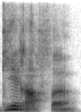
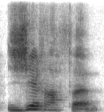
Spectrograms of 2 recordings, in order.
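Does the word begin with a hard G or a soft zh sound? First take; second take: hard G; soft zh. First: The word begins with a hard G sound. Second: The word begins with a soft zh sound. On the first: "with the G sound, you might also hear Giraffe" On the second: "So I taught you the word Giraffe"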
